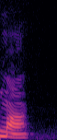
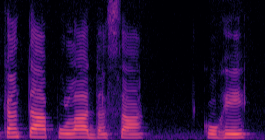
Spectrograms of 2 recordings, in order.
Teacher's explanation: quando o pernambucano diz mar, ele apaga esse rótico aí, esse R, esse segmento final de sílaba e diz mar. Eu vi o mar. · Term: apagamento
